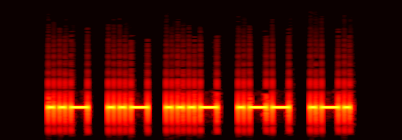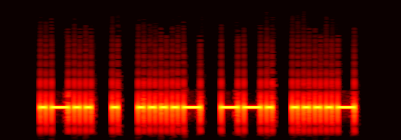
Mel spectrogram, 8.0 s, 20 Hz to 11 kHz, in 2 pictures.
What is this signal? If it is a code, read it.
Morse code, heard as a keyed tone, about 21 wpm, 800 Hz. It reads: UUVWR LE4G4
